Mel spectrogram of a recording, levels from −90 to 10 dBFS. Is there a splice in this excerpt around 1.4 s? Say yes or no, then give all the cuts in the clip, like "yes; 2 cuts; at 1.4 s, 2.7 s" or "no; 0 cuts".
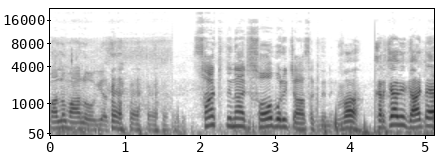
yes; 2 cuts; at 1.4 s, 4.2 s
